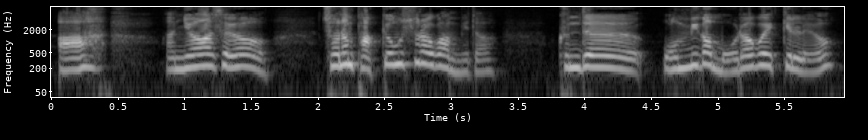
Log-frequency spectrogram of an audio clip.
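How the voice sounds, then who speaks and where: A woman voicing a polite young man, her voice lowered a little from her own. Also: moderate pace, natural voice.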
